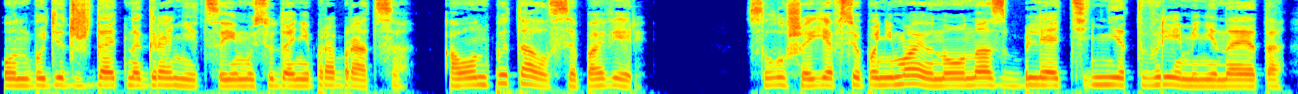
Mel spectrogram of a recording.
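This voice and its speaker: A woman's voice: on the low side, level tone, moderate pace, dark tone, no echo, natural voice. Curt commanding man in an audiobook, read by a woman, dry close sound. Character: tense gruff male fighter.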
